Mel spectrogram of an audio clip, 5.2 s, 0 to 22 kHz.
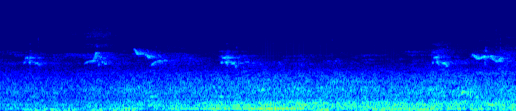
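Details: A male American robin sings faint, short caroling evening-song phrases, several a second, calling for a mate over distant traffic rumble; Minnesota, USA, April 10, 2026, and the owner suspects he will nest under an awning.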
